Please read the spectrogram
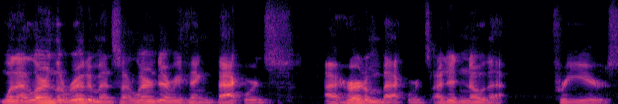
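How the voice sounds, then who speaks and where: A man with a plain, everyday voice speaks at a moderate pace in a fairly low pitch, with ordinary pitch variation. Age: 60s. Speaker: podcast co-host, drummer. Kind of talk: casual chat.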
